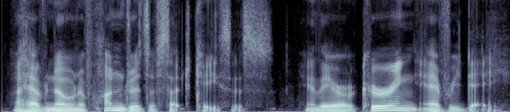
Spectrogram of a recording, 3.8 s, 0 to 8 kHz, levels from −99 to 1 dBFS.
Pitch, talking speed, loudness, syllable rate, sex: 120 Hz, 220 wpm, -18 LUFS, 6.1 syllables/s, male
